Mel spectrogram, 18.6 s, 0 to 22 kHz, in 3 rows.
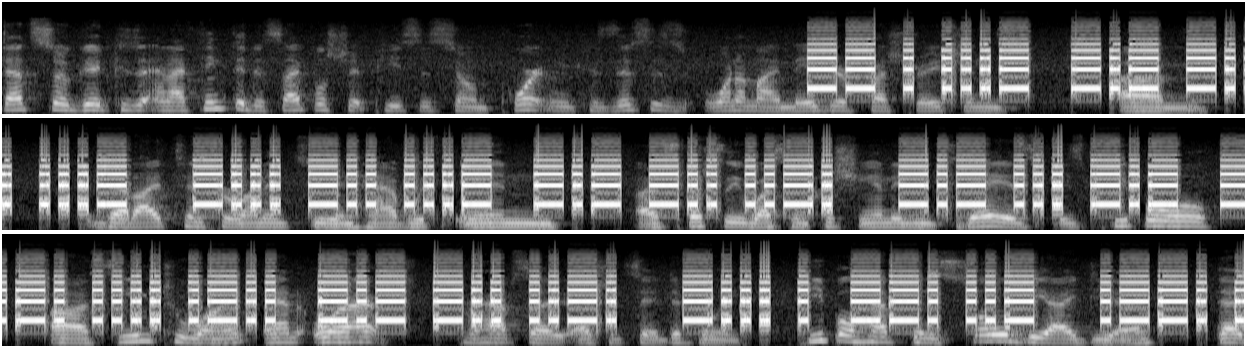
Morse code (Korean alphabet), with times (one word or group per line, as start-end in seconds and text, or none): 4.0-6.8 말을
7.2-10.4 들은
10.7-15.5 영숙은
15.8-17.6 다시
17.9-18.6 …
